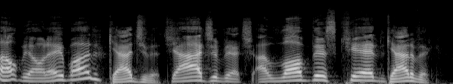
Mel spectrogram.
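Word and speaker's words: Gadjovich: Gadjevich.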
